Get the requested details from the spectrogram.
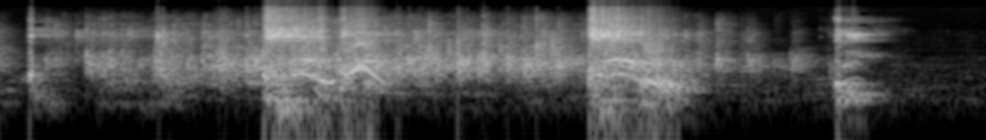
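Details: A chief minister coughs repeatedly during a speech at a Rajiv Gandhi birthday event and is offered water: two loud, harsh cough bursts into a microphone, with voiced straining and room noise between them.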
